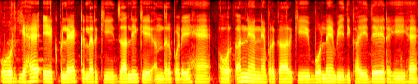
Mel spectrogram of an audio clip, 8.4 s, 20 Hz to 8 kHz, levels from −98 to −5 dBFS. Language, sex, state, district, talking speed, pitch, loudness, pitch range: Hindi, male, Rajasthan, Bikaner, 160 wpm, 110 Hz, -18 LUFS, 105-115 Hz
